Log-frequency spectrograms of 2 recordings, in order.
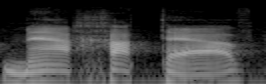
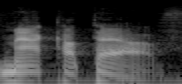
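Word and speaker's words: מַה כָּתַב: It's not ma chatav. It's not a aspirated form of the kaf. It's a hard form. It's ma katav. All right? Ma katav. It's pronounced as one word. The accent is on tav. Last syllable here.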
